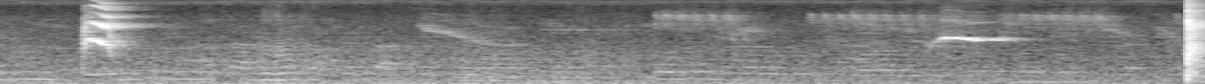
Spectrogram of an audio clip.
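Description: Parrot screeches: a brief harsh call about half a second in, a shorter call near five seconds and another loud one at the end, over faint falling chirps and a buzzing, insect-like trill in the middle.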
